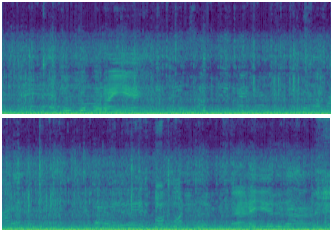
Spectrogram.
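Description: An airplane speeds down the runway before takeoff with a loud, continuous engine roar and rumble. People talk over it throughout.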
